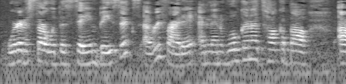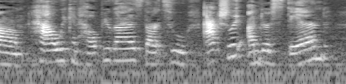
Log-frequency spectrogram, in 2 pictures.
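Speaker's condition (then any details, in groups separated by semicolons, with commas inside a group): No condition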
